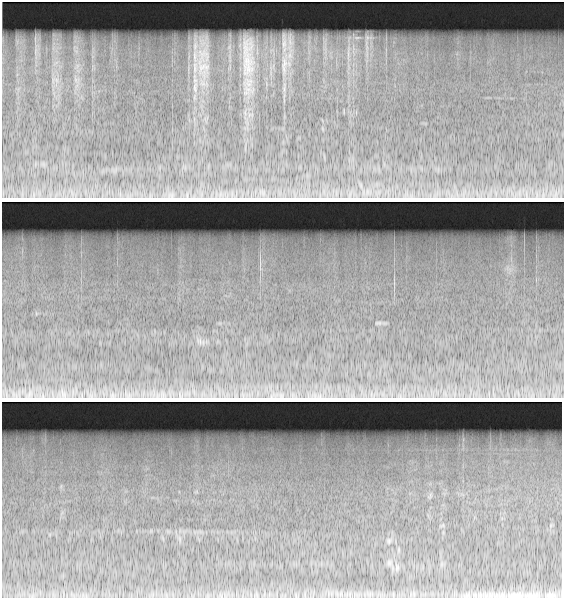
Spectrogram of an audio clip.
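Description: A crowd of passers-by murmurs in the distance.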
